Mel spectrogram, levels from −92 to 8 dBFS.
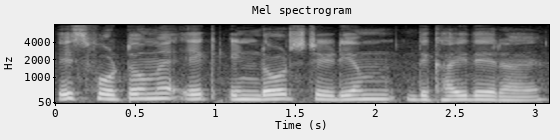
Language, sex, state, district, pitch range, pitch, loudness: Hindi, male, Arunachal Pradesh, Lower Dibang Valley, 150-175 Hz, 165 Hz, -13 LUFS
